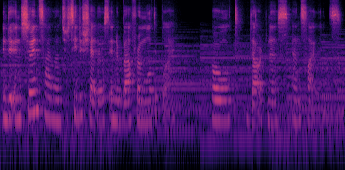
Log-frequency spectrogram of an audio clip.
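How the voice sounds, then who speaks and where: A woman with a mid-range voice reads a visual novel aloud as host of a playthrough, mixing measured dramatic narration with casual commentary. The room gives her voice a clear echo, and music plays behind her. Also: mid-range voice, steady tone.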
